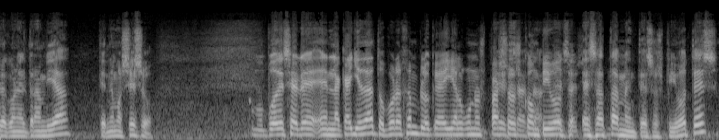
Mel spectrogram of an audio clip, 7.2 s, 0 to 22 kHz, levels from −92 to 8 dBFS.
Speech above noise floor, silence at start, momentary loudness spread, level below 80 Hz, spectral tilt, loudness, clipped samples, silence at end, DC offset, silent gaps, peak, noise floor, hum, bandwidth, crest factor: 21 dB; 0 s; 11 LU; -50 dBFS; -5 dB/octave; -22 LUFS; under 0.1%; 0 s; under 0.1%; none; -10 dBFS; -43 dBFS; none; 14.5 kHz; 12 dB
